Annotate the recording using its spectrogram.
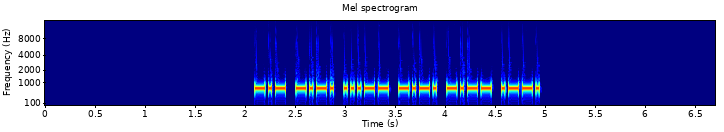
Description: Morse code, heard as a keyed tone, about 36 wpm, 700 Hz. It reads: KC3CYP
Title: USA Call Signs - 6 Characters - Repeated 3x - 35wpm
